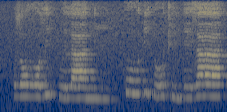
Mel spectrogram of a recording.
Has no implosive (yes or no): no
